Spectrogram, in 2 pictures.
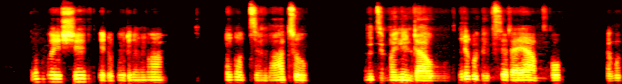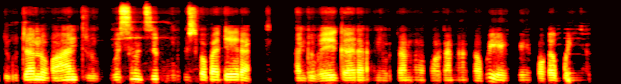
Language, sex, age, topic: Ndau, male, 50+, health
